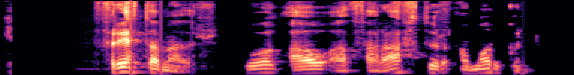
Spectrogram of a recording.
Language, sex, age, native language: Icelandic, male, 50-59, Icelandic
